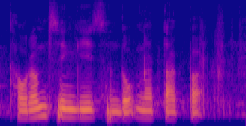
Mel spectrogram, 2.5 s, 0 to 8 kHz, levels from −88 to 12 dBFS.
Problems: low volume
